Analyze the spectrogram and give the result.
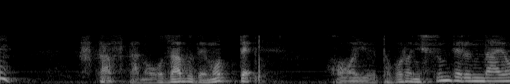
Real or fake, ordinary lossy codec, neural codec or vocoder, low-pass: real; AAC, 16 kbps; none; 7.2 kHz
